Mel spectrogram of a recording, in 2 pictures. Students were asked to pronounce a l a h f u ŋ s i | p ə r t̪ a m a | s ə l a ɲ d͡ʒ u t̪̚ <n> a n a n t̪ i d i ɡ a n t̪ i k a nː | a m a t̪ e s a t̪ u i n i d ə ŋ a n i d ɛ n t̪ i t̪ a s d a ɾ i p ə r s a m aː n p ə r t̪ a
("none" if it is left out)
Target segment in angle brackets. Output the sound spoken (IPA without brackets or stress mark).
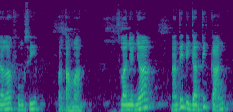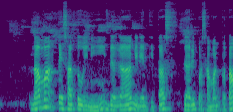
ɲ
